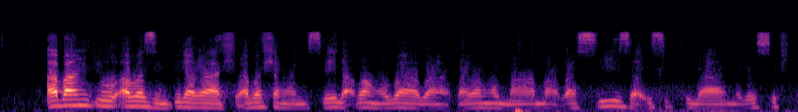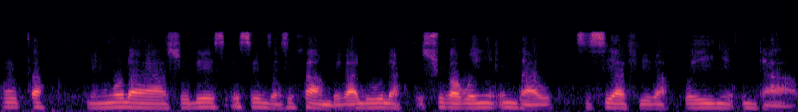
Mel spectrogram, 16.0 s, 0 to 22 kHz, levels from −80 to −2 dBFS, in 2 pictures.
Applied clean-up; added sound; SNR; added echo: neural separator model SepFormer DNS4.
